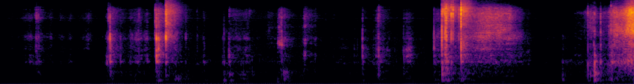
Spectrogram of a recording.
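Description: Small objects rustle and clack against a table.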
